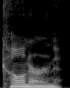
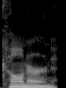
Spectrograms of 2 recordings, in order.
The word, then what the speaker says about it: คนอื่น: คนอื่น Say it like con earn. Think of an ice cream cone and earn money, but make it con earn.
